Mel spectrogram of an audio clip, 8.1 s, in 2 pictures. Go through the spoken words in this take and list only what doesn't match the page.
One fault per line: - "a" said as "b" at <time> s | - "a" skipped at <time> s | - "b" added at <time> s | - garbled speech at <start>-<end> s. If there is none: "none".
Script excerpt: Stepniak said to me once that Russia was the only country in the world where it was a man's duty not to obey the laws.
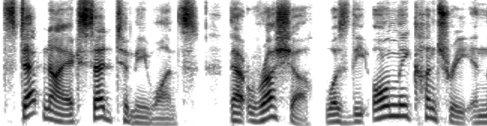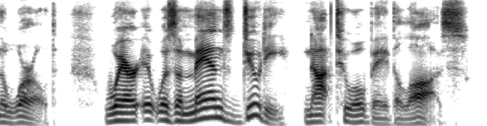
none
